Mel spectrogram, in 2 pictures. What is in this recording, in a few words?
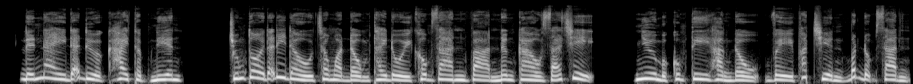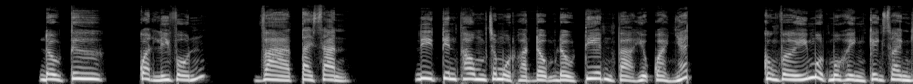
North Female, North Vietnamese; Mapletree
